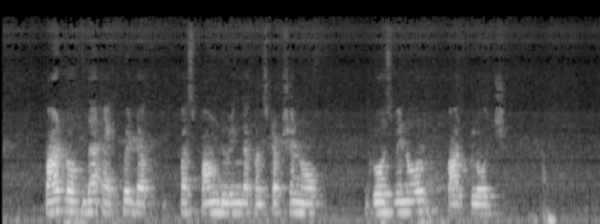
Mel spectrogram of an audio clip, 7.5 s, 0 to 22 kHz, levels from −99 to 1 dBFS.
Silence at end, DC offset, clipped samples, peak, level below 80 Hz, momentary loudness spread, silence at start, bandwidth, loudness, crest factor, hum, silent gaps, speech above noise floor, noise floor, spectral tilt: 0.55 s; under 0.1%; under 0.1%; -2 dBFS; -40 dBFS; 16 LU; 0.2 s; 16 kHz; -20 LUFS; 18 dB; none; none; 29 dB; -49 dBFS; -8.5 dB/octave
